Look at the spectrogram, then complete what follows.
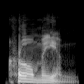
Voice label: "chromium", American

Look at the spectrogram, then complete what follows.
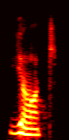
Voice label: "yacht", Indian

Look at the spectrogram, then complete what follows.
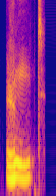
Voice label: "rete", Indian

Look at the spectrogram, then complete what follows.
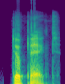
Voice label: "depict", American

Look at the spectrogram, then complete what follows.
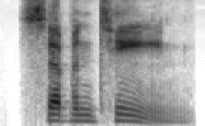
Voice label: "seventeen", American

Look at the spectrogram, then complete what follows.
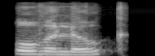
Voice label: "overlook", Indian

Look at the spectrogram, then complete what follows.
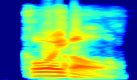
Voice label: "Goidel", American

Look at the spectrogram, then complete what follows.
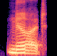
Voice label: "nurd", Indian

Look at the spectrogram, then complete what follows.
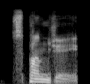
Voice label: "spongy", British

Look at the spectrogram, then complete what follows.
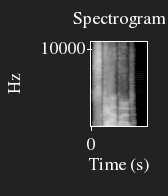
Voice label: "scabbard", British

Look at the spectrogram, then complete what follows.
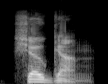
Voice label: "shogun", British

